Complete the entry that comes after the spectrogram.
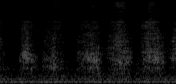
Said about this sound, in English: we're just going to rub this guy lightly on the sanding sponge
